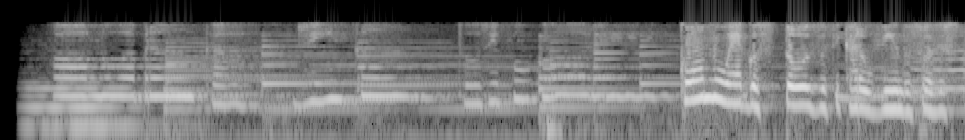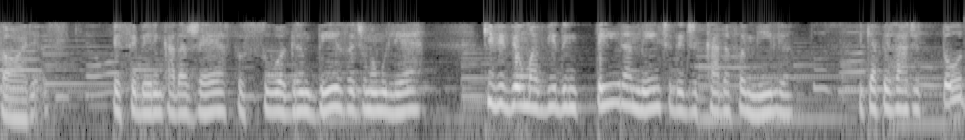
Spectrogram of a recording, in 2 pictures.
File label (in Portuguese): Aniversário Avó Feminino; Aniversários; Aniv Familiar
